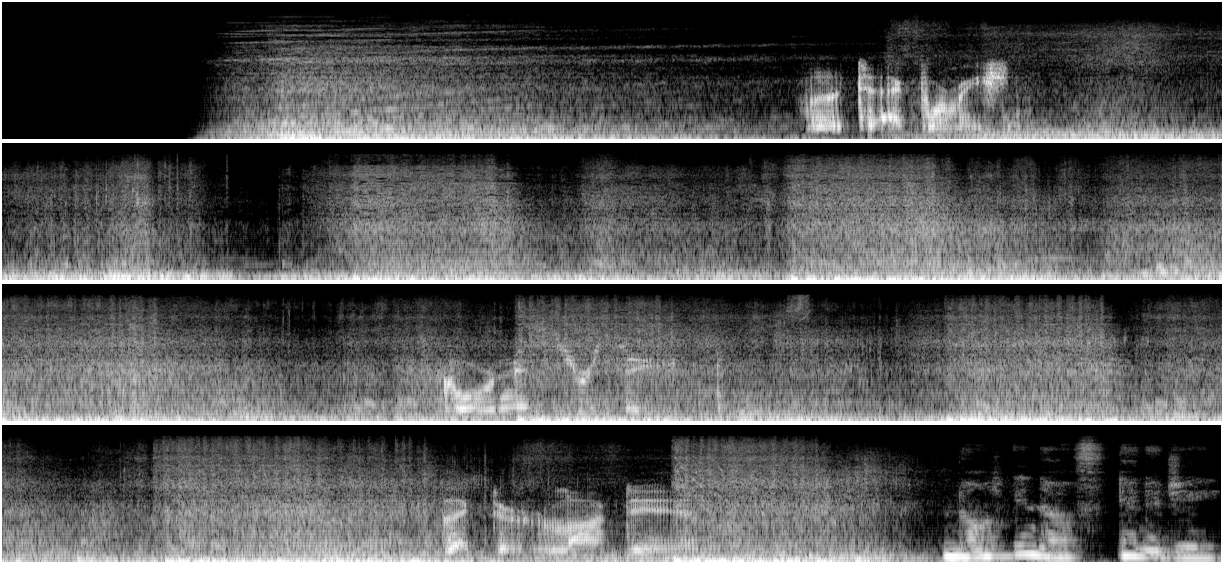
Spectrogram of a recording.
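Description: Rapid gunfire and explosions rumble in a battle.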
